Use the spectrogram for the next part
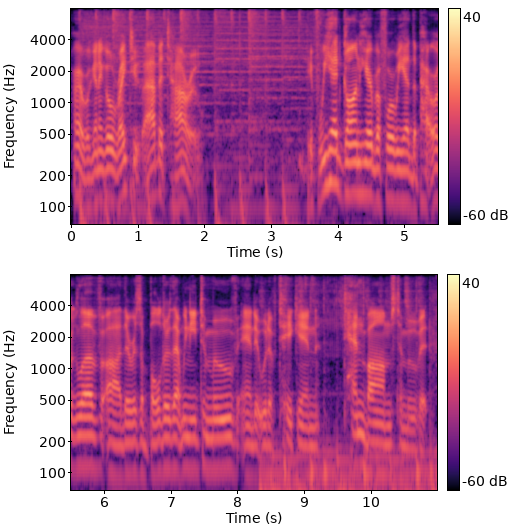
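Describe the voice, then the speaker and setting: Low-voiced man commentating a game playthrough. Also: normal speed, soft background music. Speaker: gaming video host.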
